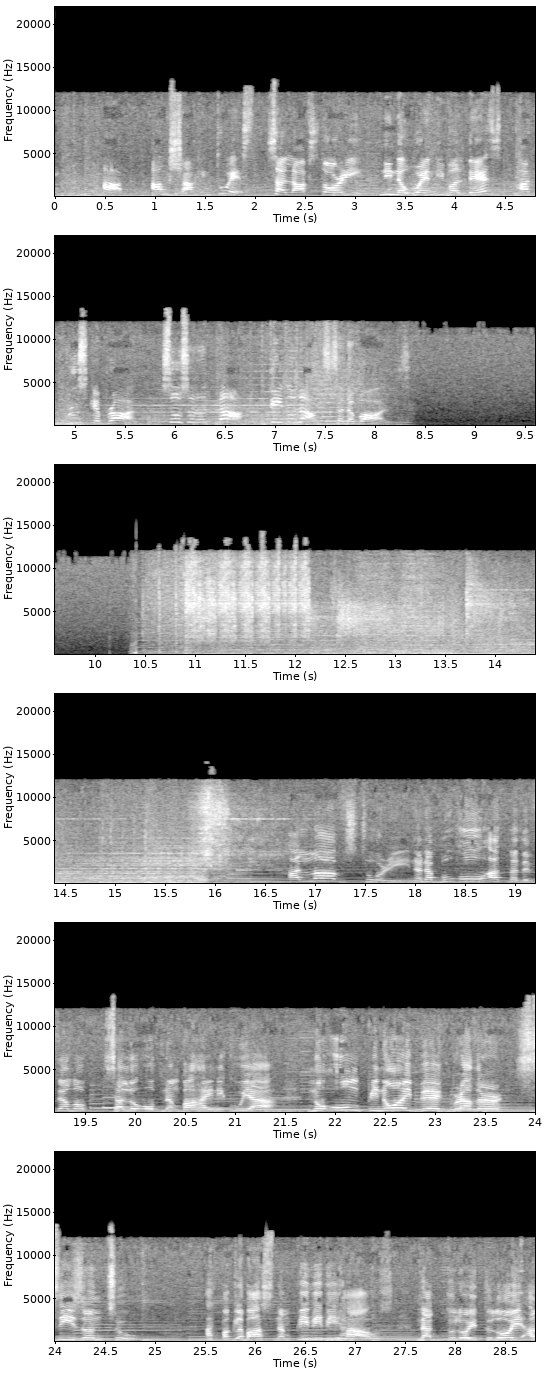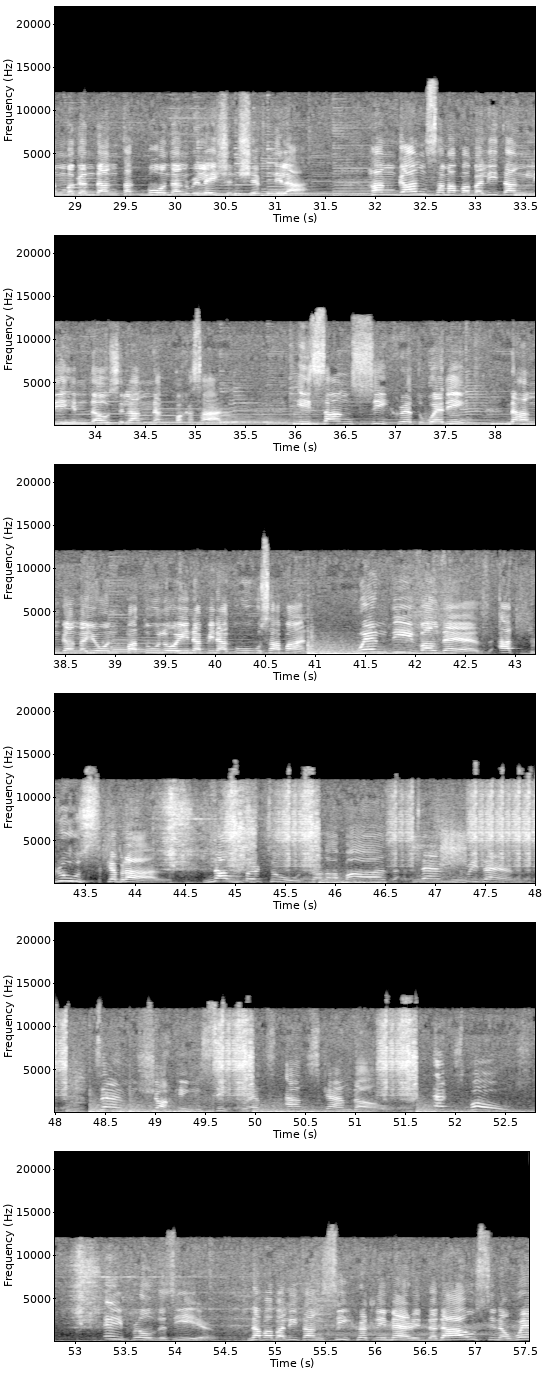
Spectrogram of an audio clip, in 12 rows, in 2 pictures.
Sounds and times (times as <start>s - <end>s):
Music: 0.0s - 8.4s, 10.4s - 42.3s, 45.7s - 52.8s
Speech: 0.5s - 8.3s, 16.8s - 24.8s, 25.5s - 31.3s, 32.0s - 35.3s, 36.0s - 47.8s, 48.4s - 52.6s, 53.3s - 57.5s.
